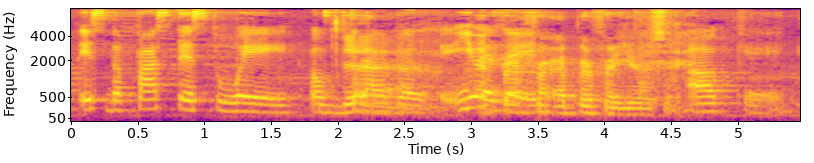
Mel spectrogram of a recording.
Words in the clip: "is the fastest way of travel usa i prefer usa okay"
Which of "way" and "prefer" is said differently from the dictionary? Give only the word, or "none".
prefer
